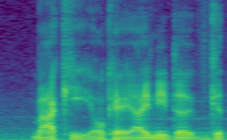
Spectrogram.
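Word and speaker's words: Makee: the covenant's name ma i think is pronounced maki maki okay i need to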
